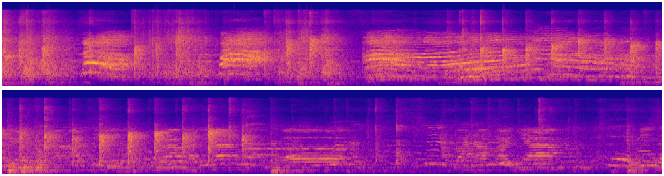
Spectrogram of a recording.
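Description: Children at a coding training session chant together while clapping out the rhythmic tepuk semangat pattern, sharp grouped claps and taps punctuating loud sung voices throughout.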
